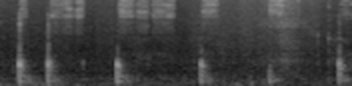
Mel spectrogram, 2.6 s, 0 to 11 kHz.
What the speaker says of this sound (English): So let's write it, 2A1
